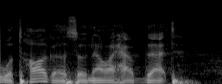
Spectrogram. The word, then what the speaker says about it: Watauga: House Dallas Watauga social yesterday I pronounced it with tuga was promptly corrected that it was a Wataga so now I have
